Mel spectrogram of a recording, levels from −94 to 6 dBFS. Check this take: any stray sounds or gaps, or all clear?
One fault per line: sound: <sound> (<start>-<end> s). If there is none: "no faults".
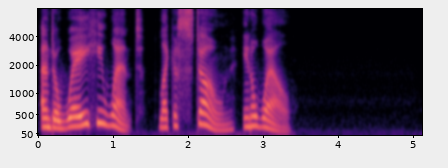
no faults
